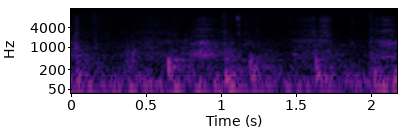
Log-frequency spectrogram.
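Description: Footsteps of a person walking briskly on a carpeted corridor floor, about two dull steps a second.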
